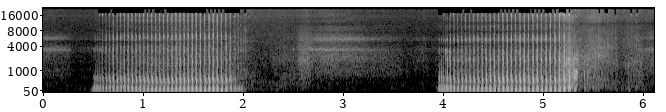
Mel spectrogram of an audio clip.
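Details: Two long, loud, fluttering rattling snores on breaths about two seconds apart, with quiet gaps between; heavy snoring in a sleeping bulldog.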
